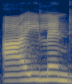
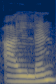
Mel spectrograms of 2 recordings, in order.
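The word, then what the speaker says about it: island: आ रहा है तो आइलैंड क्योंकि एस साइलेंट है आइलैंड तो आई का ही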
